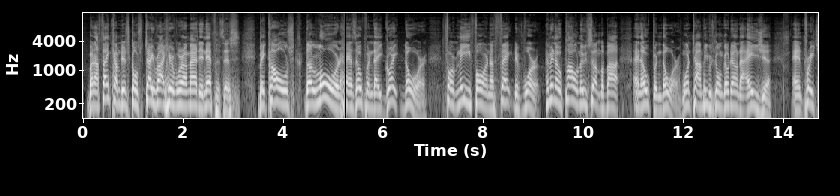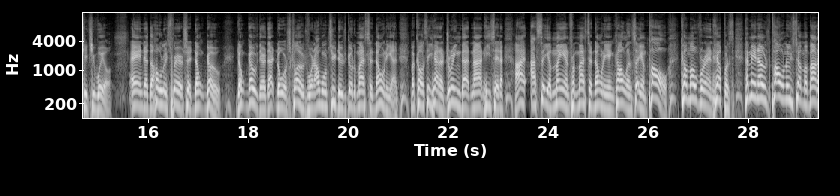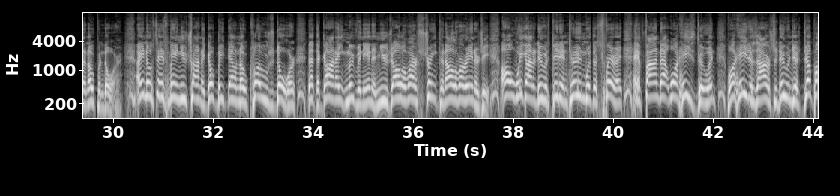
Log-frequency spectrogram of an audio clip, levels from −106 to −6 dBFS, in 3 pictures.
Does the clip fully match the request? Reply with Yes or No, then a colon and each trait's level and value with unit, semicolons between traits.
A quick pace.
Yes: fast, 230 wpm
